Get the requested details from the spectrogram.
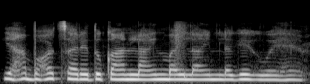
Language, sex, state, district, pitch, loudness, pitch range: Hindi, female, Uttar Pradesh, Lucknow, 230 Hz, -13 LUFS, 225-240 Hz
